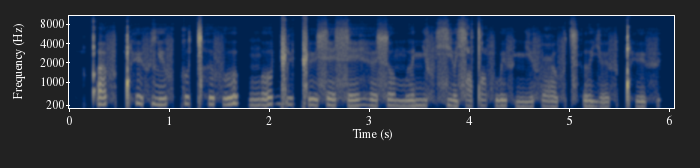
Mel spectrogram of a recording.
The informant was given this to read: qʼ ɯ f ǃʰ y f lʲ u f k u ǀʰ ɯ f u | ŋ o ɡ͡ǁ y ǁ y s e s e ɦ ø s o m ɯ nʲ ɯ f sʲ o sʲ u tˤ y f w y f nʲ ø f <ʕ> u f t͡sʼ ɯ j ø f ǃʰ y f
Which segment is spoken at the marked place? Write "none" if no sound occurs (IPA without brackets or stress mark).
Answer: ʕ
